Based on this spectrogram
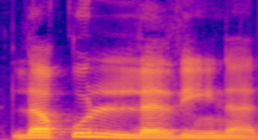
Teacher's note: if you are joining the word laqu with alladhina, you gotta skip hamzatul wasl and directly join that qaf to that lam.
